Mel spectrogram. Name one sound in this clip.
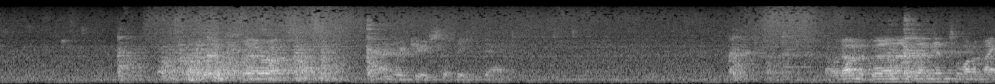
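A spoon stirs and scrapes in a metal saucepan.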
